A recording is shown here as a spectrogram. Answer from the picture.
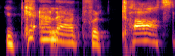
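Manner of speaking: imitated angry telling-off, pitched high; laying into her. Filmmaker insulting an inexperienced actress in rehearsal, imitated angry scolding. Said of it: "he laid into her and insulted her".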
